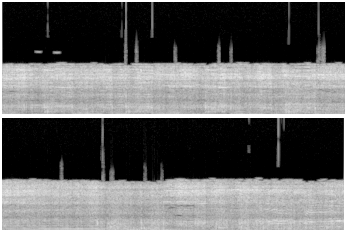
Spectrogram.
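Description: Live rock band playing with electric guitars and a drum kit, an instrumental passage without vocals.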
